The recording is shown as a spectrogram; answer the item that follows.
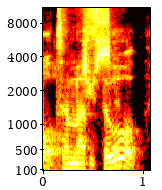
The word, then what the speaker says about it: Ultima Thule: Ultima Thule. Said, yeah, you pronounced that right.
